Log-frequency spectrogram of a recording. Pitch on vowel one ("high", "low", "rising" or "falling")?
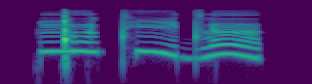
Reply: high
